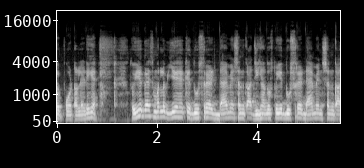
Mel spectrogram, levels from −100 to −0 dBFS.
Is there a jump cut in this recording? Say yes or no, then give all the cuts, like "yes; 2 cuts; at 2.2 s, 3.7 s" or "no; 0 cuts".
no; 0 cuts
